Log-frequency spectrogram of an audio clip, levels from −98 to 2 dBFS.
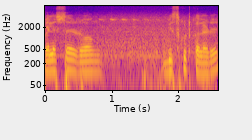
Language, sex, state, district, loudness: Bengali, male, West Bengal, Kolkata, -18 LUFS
